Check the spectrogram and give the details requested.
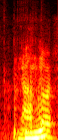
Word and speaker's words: Altdorf: Did I pronounce it right? Altdorf, yes.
